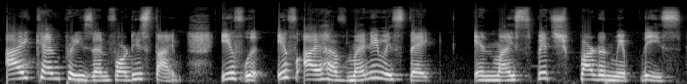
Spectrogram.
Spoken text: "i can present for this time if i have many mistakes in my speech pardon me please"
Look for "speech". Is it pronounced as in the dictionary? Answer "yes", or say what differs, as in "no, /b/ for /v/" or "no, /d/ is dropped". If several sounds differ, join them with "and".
yes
